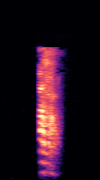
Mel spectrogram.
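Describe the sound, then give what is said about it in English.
A single short, breathy whoosh made by a human voice: a forceful exhale imitating a rushing mighty wind, fairly loud, lasting about a quarter second. “And then there's this sound, this rushing mighty wind, this heavy breathing.”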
